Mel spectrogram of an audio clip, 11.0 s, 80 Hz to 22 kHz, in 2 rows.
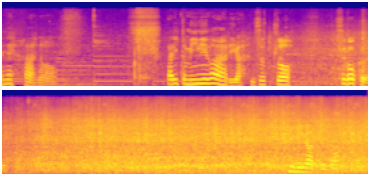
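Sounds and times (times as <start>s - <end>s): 
speech: 0.0s - 1.2s, 2.0s - 5.8s, 9.8s - 10.8s
train passing: 2.4s - 10.9s
train wheels clattering on rails: 3.8s - 10.9s.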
